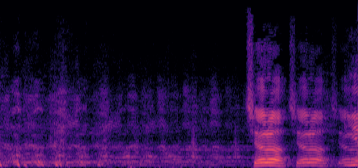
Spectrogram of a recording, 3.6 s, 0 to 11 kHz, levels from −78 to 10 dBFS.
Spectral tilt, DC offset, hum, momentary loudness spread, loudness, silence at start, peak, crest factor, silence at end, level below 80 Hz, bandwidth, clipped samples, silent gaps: -3.5 dB/octave; under 0.1%; none; 21 LU; -27 LUFS; 0 s; -10 dBFS; 20 dB; 0 s; -72 dBFS; 11 kHz; under 0.1%; none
